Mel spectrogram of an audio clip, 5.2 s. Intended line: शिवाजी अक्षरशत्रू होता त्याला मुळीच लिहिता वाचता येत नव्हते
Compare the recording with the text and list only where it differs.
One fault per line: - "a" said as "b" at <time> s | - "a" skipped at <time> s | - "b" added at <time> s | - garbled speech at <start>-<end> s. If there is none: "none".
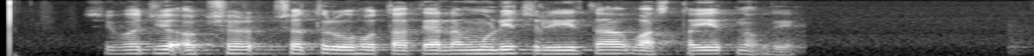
none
